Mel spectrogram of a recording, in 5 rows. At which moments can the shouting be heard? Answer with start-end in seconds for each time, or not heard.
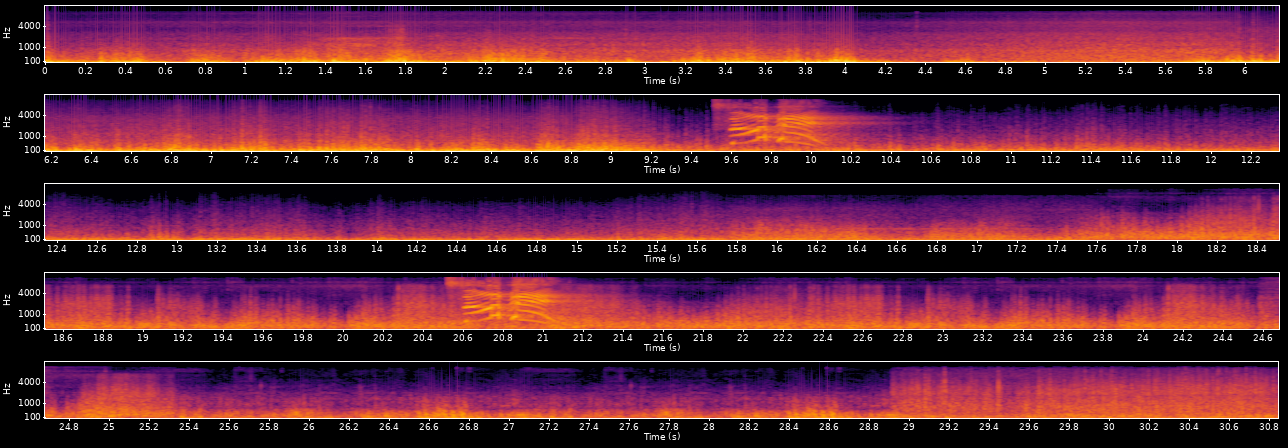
9.5-10.1, 20.5-21.1.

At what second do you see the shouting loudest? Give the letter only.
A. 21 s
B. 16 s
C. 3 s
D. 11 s
A.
